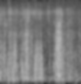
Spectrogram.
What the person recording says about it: Listen to this stuff. Really glassy sounding.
